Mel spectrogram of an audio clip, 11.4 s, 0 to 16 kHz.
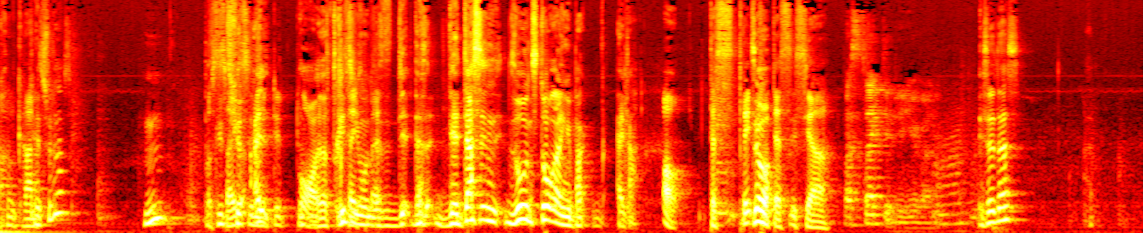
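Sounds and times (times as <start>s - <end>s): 
speech: 0.1s - 10.3s
leather chair creaking with a fart-like squeak: 9.2s - 9.9s.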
